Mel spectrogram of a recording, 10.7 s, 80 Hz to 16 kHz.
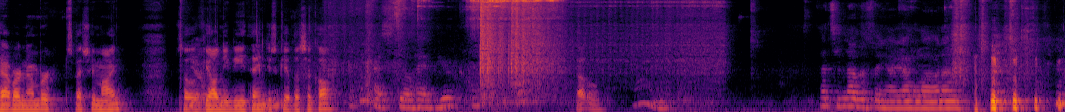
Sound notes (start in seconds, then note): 4.6 sound of coins falling; 9.7 laughter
